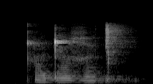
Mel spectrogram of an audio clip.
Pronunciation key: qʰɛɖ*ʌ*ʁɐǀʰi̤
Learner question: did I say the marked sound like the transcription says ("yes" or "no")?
no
